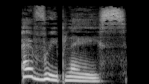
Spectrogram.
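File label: "everyplace", British English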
